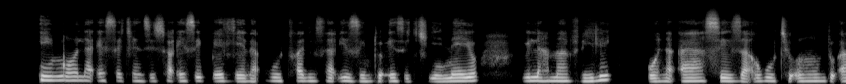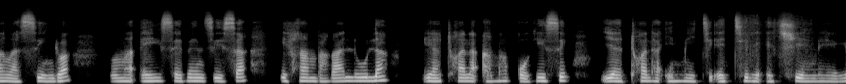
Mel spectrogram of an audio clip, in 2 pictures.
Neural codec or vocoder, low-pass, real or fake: autoencoder, 48 kHz, 32 numbers a frame, DAC-VAE, trained on Japanese speech; 14.4 kHz; fake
